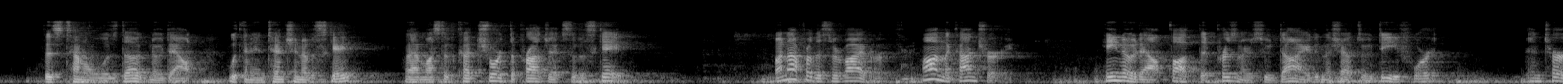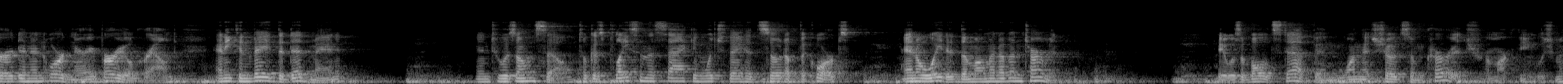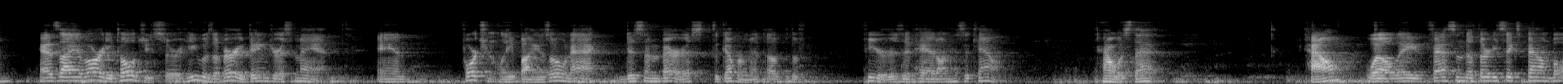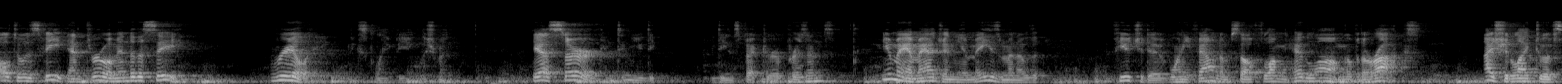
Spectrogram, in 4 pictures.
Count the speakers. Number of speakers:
1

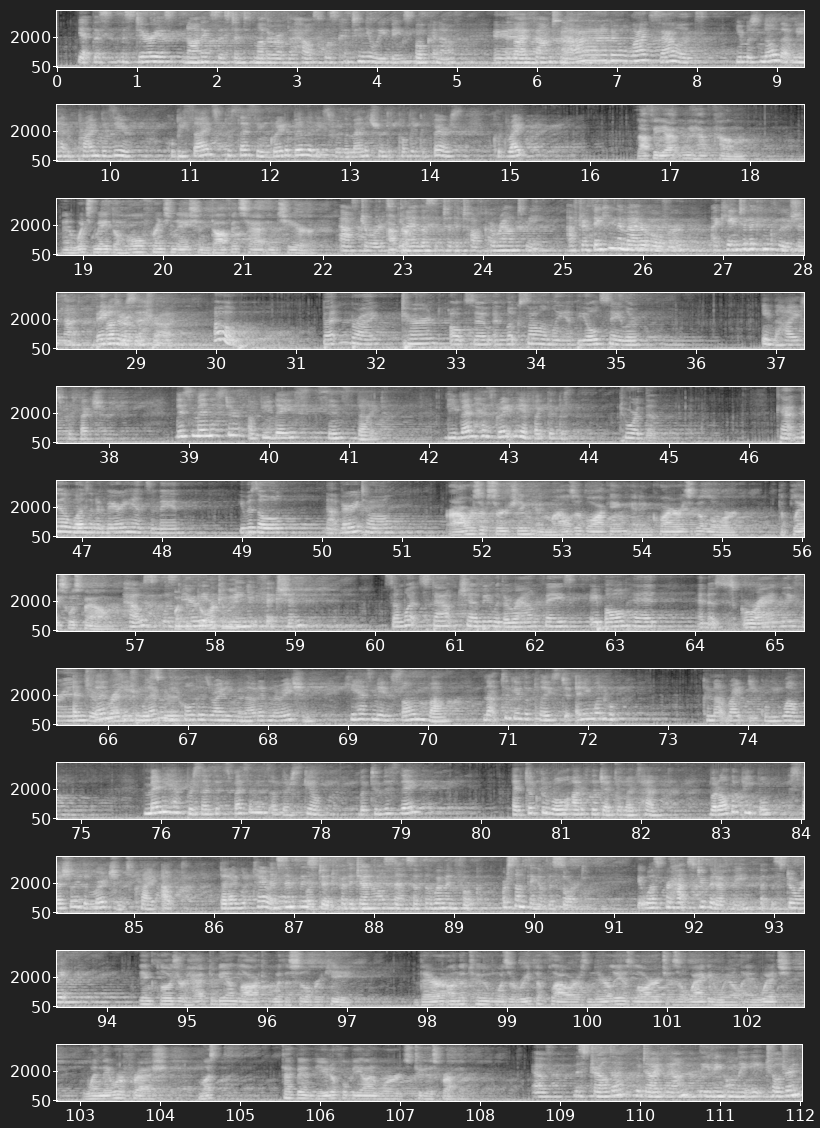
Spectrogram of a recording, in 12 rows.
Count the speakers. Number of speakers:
4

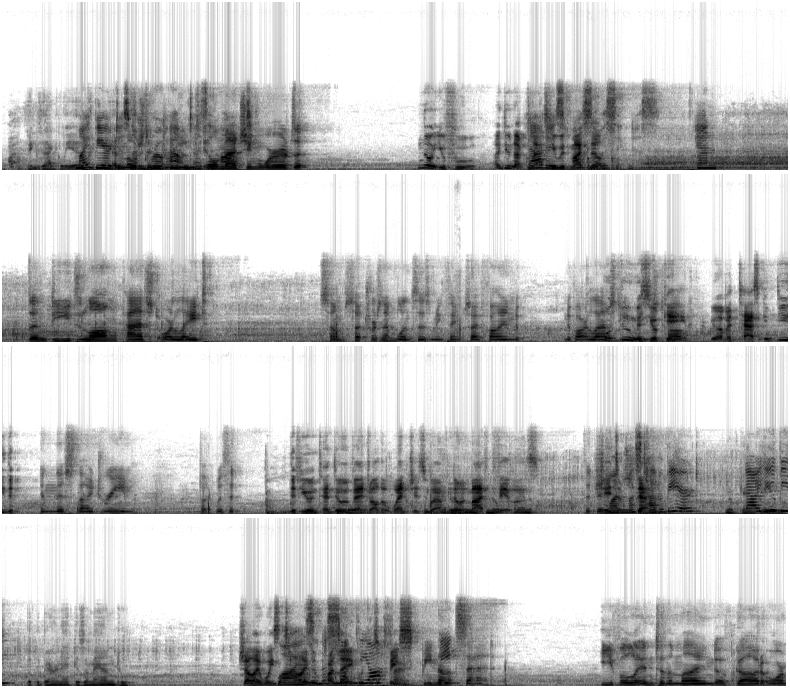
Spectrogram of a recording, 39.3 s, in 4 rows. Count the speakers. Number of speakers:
4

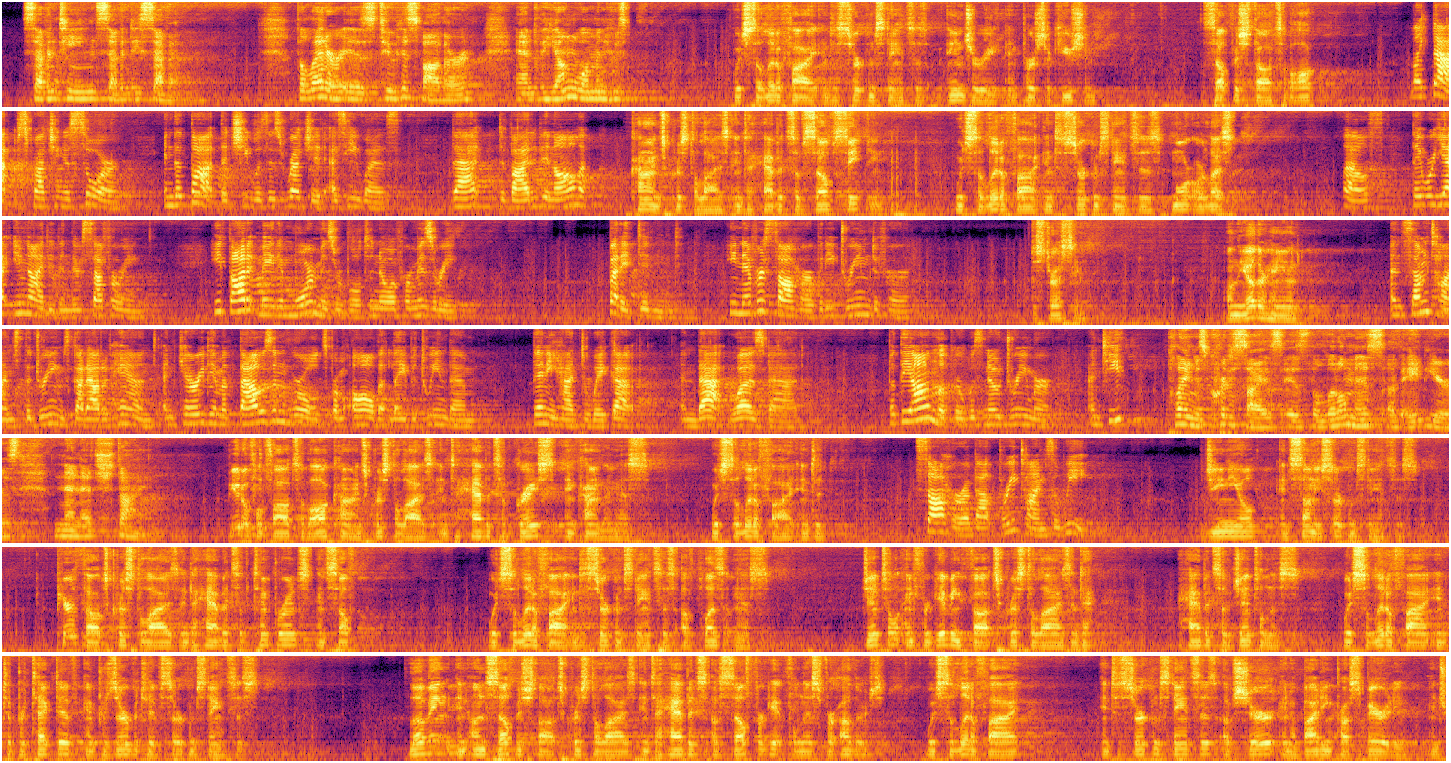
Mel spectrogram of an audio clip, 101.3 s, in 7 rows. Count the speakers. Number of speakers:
3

